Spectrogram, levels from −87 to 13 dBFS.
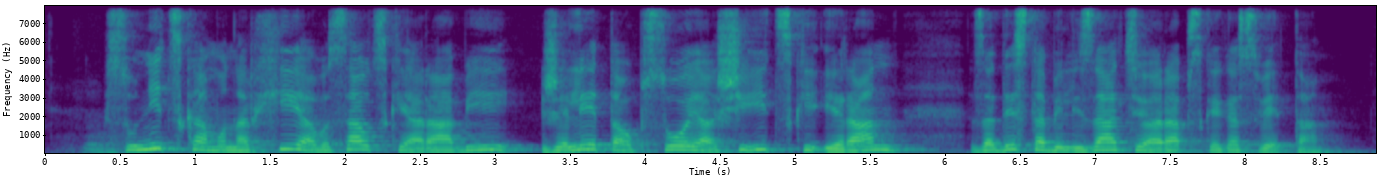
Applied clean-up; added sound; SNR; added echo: none; none; none; none.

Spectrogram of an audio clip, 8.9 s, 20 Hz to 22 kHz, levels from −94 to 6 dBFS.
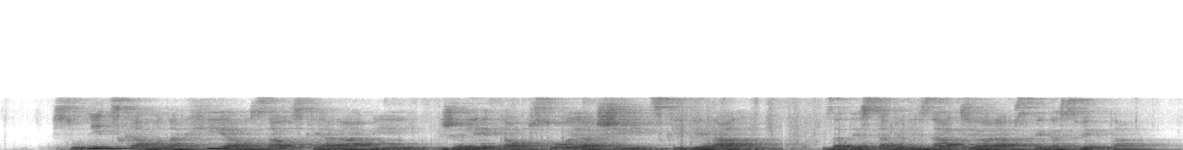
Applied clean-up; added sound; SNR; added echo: neural separator model SepFormer DNS4.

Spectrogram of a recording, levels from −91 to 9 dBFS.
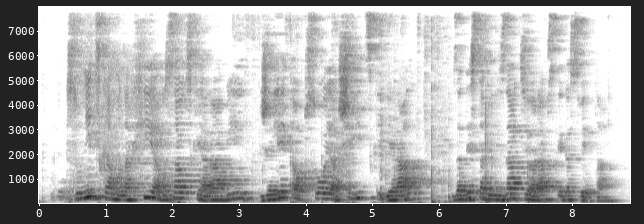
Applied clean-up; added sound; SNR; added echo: classical method WPE with log-MMSE.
